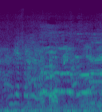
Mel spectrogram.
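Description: A rooster crowing: one long drawn-out call that starts about a second in and sinks slightly in pitch as it is held.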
